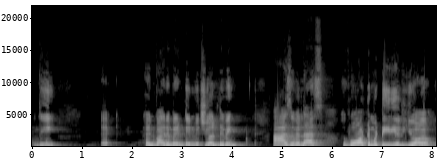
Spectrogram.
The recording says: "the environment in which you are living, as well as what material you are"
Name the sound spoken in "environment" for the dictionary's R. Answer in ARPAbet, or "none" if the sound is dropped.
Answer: R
